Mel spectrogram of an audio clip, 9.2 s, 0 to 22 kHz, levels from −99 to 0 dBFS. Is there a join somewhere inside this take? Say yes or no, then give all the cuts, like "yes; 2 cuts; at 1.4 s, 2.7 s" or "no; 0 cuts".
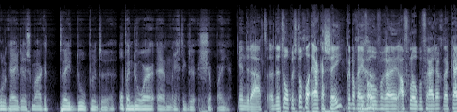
yes; 3 cuts; at 3.5 s, 5.6 s, 6.9 s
